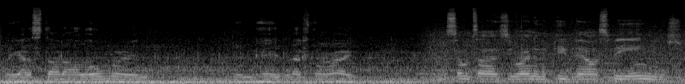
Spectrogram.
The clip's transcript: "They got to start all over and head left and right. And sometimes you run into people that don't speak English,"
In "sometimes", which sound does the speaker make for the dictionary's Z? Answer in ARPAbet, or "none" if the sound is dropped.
Z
